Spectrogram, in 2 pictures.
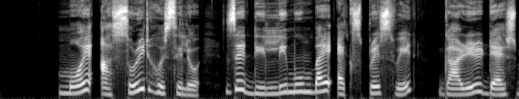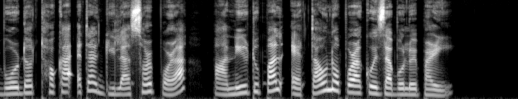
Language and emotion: Assamese, surprised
